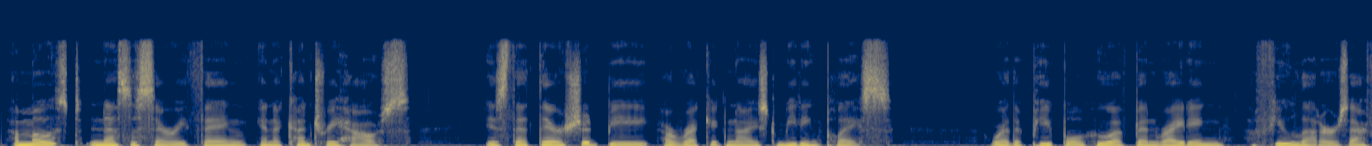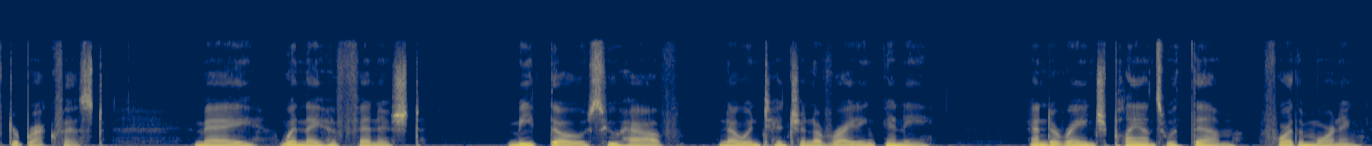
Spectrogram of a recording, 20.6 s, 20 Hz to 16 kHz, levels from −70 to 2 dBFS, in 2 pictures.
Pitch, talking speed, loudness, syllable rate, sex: 170 Hz, 150 wpm, -18 LUFS, 4.7 syllables/s, female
